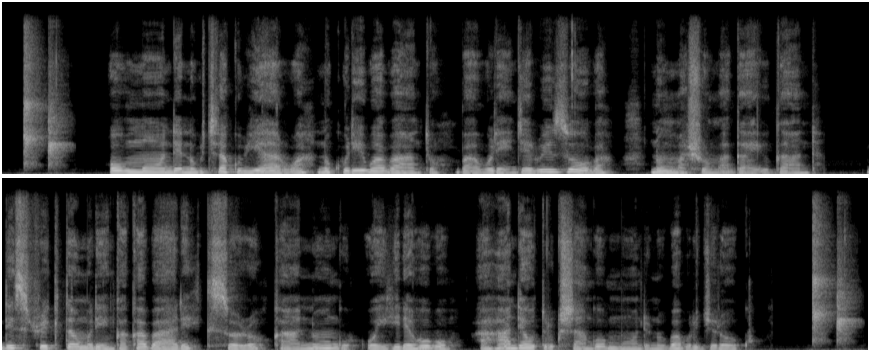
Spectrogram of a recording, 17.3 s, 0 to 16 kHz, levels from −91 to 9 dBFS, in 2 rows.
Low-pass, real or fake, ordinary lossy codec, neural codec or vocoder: 14.4 kHz; fake; none; vocoder, 44.1 kHz, 128 mel bands, Pupu-Vocoder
